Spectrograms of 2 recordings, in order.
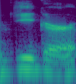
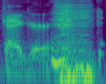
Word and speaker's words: Giger: Giger. Apparently it's Giger, not Geiger.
